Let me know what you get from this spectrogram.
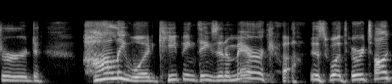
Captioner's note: laugh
